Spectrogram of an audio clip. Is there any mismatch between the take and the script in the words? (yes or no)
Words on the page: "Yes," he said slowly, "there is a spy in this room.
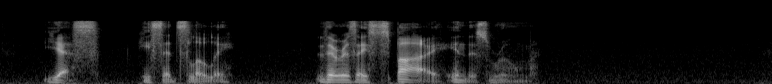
no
